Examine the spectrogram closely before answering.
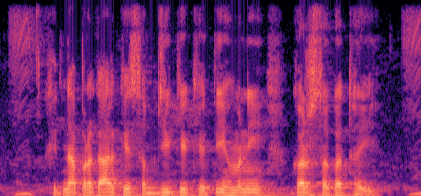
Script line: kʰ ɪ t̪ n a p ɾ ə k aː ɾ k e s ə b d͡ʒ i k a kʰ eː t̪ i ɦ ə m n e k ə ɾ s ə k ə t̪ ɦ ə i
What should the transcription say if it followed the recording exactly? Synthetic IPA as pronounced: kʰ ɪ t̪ n a p ɾ ə k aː ɾ k e s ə b d͡ʒ i k e kʰ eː t̪ i ɦ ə m n i k ə ɾ s ə k ə t̪ ɦ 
